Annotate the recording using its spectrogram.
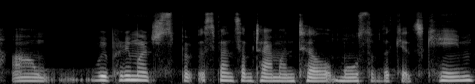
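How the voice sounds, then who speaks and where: Against a quiet background, a woman speaks in a very deep, low pitch with a dark, mellow tone and fairly even intonation. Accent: non-native. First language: not English. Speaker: home daycare provider and vlogger. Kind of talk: vlog narration. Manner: casual, with many fillers.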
